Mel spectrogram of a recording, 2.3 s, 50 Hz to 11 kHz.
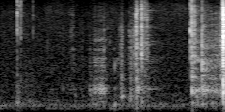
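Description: A few small plastic clicks and taps, the loudest near the end, as the memory compartment cover is lifted off the underside of a Gateway M520 laptop.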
